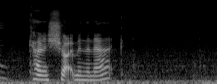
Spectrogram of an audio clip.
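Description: A young woman speaks briefly and with animation into a close microphone.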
